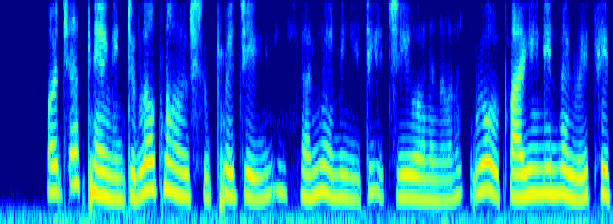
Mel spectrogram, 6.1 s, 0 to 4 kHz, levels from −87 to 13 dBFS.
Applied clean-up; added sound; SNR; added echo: neural diffusion model UNIVERSE++.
